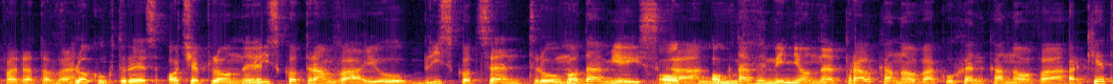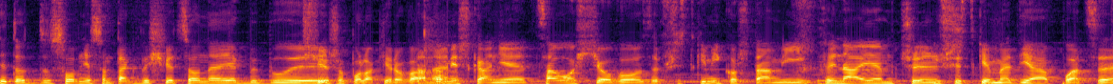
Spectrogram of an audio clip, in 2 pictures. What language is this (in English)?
Polish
